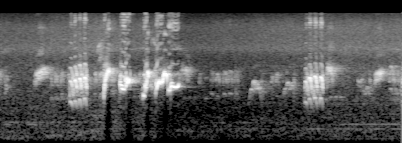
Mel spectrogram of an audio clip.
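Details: Fighting song of a red-whiskered bulbul, used for voice training to spur birds into fierce competitive singing. One fast, loud, liquid warbling phrase of rolling notes, then a short separate burst of two or three chirps.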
